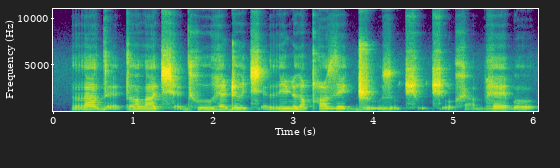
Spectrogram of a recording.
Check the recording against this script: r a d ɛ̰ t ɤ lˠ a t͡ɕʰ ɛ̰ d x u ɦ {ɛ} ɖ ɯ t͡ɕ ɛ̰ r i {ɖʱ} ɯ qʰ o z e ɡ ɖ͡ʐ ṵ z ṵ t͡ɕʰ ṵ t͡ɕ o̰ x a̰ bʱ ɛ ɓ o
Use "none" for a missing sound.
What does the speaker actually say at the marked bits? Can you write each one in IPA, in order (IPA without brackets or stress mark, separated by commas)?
ɛ, ɳ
